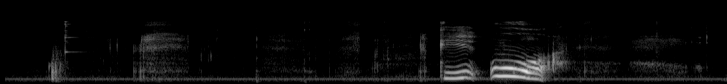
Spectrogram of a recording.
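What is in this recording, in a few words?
"li3 wu4", Mandarin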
